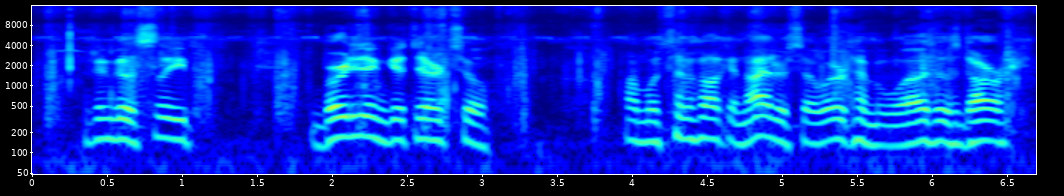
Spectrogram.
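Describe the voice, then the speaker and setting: With his phone camera at arm's length, a thru-hiker in his forties vlogs casually from a wooded mountain trail, talking easily. His voice is a little high with a darkish tone, and the low-quality recording has slight background noise.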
